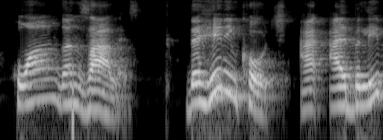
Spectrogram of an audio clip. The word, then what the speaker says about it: Juan Gonzalez: And some of these names I'm pronouncing them in the English way, but don't worry, I'm gonna start pronouncing them in Spanish. So the hitting coach, Juan Gonzalez. John Gonzalez, Juan Gonzalez.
